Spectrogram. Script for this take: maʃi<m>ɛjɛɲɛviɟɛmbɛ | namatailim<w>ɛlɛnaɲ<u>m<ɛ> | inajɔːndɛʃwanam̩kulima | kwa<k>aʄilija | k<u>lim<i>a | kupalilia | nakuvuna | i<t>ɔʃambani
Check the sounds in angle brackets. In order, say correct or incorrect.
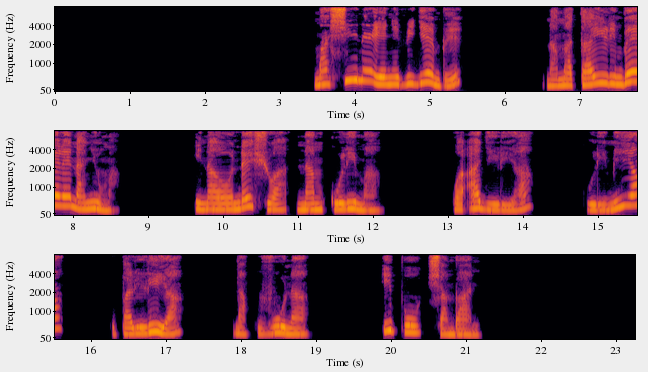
incorrect: n, incorrect: b, correct, incorrect: a, incorrect: ʔ, correct, correct, incorrect: p

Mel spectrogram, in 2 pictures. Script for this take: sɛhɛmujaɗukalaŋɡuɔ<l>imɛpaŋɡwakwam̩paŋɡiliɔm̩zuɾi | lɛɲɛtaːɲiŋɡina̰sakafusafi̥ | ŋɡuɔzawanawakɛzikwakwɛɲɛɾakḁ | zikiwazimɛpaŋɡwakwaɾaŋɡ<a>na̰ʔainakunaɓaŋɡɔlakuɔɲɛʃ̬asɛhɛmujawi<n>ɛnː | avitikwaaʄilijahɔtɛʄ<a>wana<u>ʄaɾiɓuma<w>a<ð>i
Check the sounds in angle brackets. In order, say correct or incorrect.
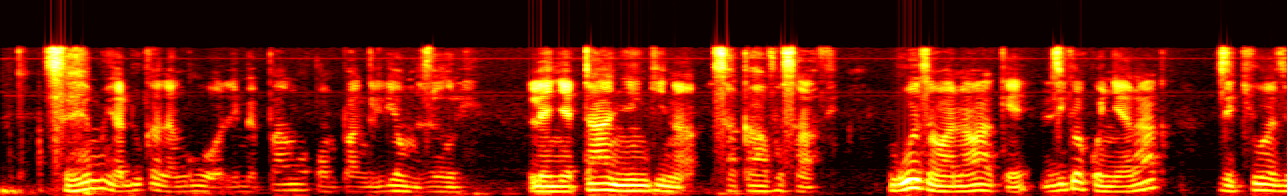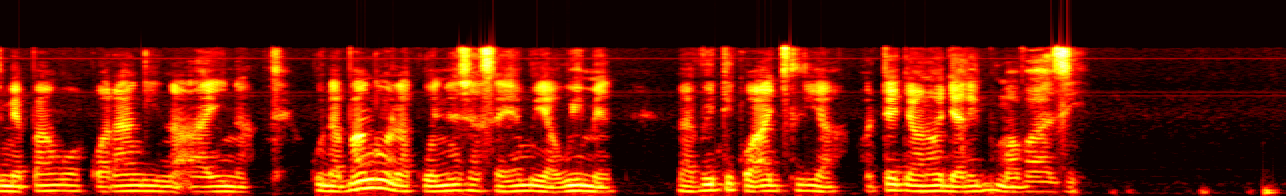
correct, incorrect: i, incorrect: m, correct, incorrect: ɔ, incorrect: v, incorrect: z

